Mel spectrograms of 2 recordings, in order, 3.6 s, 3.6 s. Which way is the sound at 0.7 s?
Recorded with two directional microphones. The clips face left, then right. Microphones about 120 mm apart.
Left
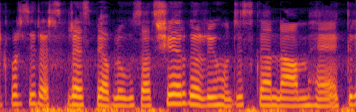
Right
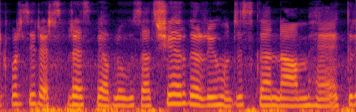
75° left (ahead or behind).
